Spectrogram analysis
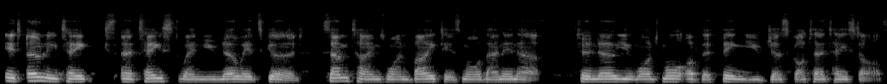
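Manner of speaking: slow, even robot voice. Shown as a demonstration. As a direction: read each word like a robot. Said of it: "I'm just gonna do robot voice".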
